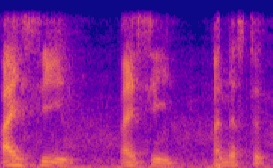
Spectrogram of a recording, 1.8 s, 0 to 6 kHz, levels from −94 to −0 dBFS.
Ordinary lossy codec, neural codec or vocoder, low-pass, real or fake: none; codec, 24 kHz, 3 kbps, HILCodec; 5.4 kHz; fake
